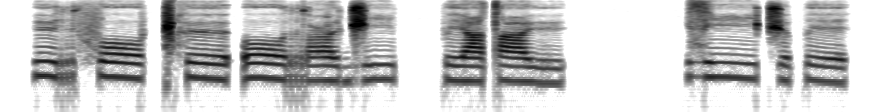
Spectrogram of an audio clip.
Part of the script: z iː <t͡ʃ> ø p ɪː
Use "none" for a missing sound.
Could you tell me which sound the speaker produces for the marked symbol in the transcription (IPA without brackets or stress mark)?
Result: t͡ʃ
